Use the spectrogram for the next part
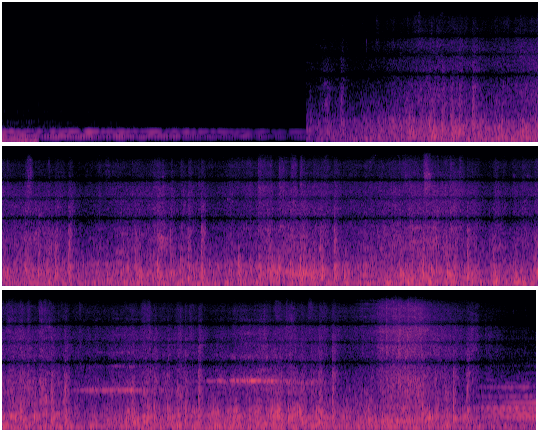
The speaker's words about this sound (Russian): Мысли были ленивы и неспешны, под стать мерному постукиванию колес, неторопливому покачиванию вагона и монотонным пейзажем за окном.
